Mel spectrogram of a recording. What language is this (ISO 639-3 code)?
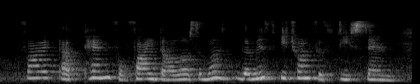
eng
